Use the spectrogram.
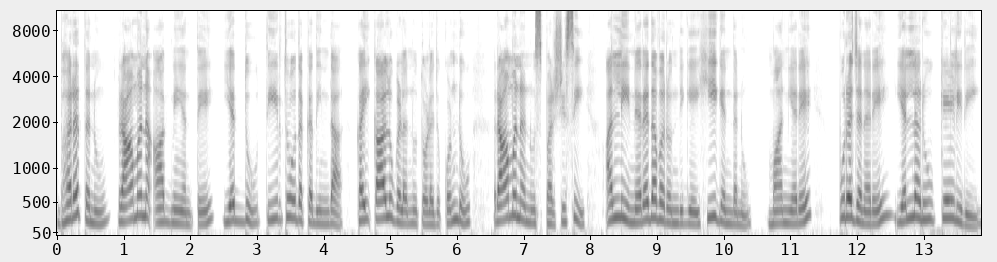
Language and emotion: Kannada, neutral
